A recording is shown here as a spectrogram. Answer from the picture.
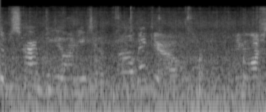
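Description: Voices talking in short phrases inside a stripped, roll-caged race car's cabin, over the steady low rumble of the running car.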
